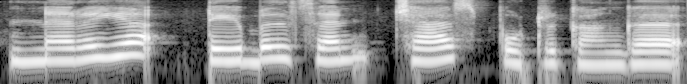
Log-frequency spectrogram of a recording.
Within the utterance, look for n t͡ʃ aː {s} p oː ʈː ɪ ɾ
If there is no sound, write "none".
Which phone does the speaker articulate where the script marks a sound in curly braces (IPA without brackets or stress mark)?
s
